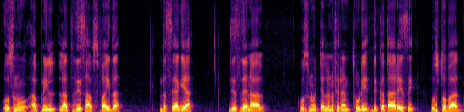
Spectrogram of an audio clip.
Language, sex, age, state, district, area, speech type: Punjabi, male, 45-60, Punjab, Amritsar, rural, spontaneous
